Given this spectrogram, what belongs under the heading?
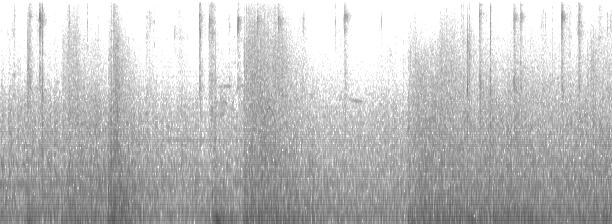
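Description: Cannon and musket volleys roar through a battle in Empire Total War, a dense continuous wash of distant gunfire and booms with a sharper blast midway, no voices over it.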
